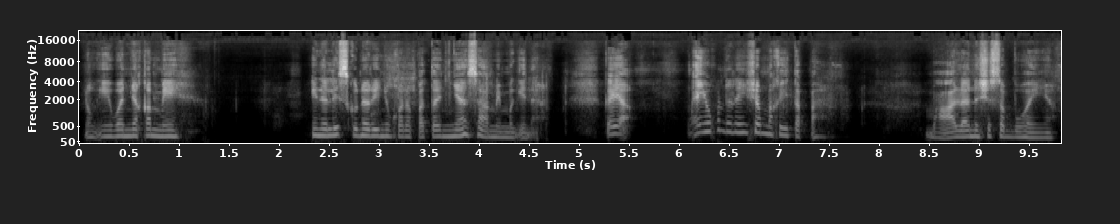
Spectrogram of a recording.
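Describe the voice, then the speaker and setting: A woman's voice: on the low side, expressive, moderate pace, pauses often, fairly bright tone. An actress playing a bitter, resigned, ailing mother in a radio drama, world-weary and emphatic. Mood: bitter, dismissive. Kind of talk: Filipino radio drama acting.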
